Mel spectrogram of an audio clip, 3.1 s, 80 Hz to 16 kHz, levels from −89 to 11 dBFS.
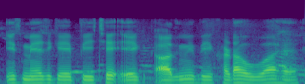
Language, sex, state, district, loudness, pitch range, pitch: Hindi, male, Uttar Pradesh, Saharanpur, -19 LUFS, 110-120 Hz, 115 Hz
